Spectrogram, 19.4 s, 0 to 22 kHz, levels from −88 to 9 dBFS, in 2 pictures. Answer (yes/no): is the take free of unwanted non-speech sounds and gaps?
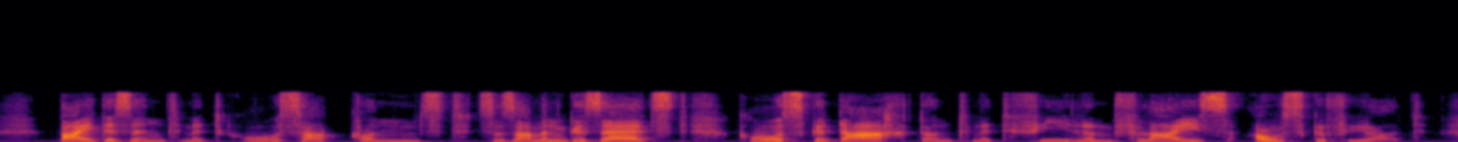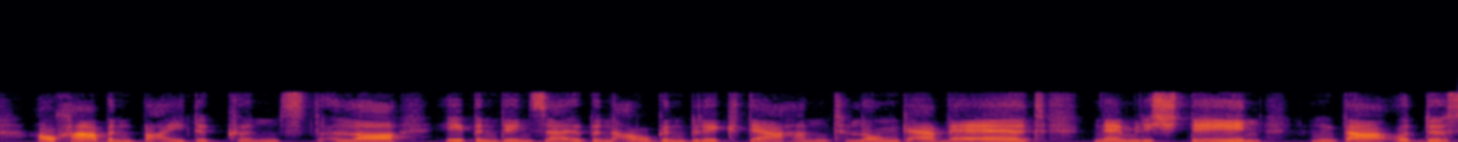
yes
